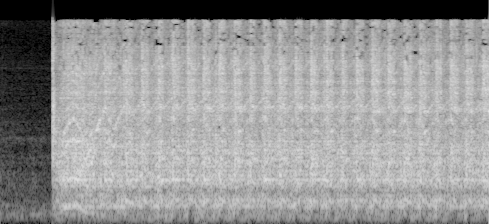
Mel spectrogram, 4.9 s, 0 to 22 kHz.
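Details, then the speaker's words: 1996–2003 Chevrolet Silverado/Sierra/Tahoe/Suburban (4.3/5.0/5.7) no-start: starter turns engine over about three beats a second, never catches; no spark at plugs, and no power found at the ignition key wire while cranking. "ah caray no tengo corriente no tengo corriente en marcha"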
